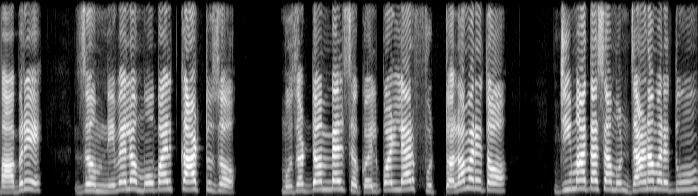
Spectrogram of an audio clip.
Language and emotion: Goan Konkani, angry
